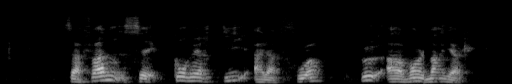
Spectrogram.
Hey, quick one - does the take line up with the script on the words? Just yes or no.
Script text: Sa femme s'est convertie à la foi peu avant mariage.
yes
